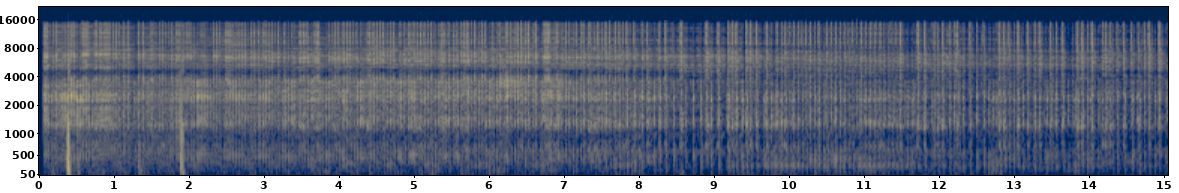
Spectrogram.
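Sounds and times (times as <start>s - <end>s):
sharp click: 0.3s - 0.6s.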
